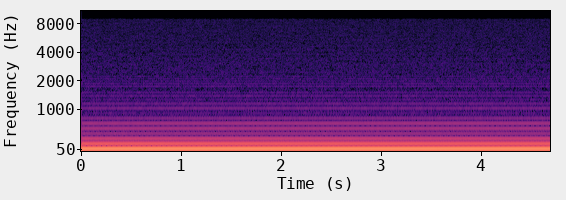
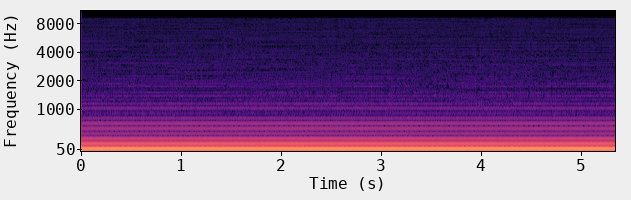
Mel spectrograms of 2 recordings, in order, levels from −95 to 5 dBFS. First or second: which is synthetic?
second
